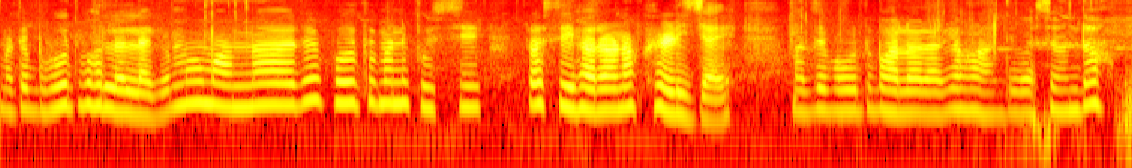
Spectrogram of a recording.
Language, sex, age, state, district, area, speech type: Odia, female, 60+, Odisha, Kendujhar, urban, spontaneous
